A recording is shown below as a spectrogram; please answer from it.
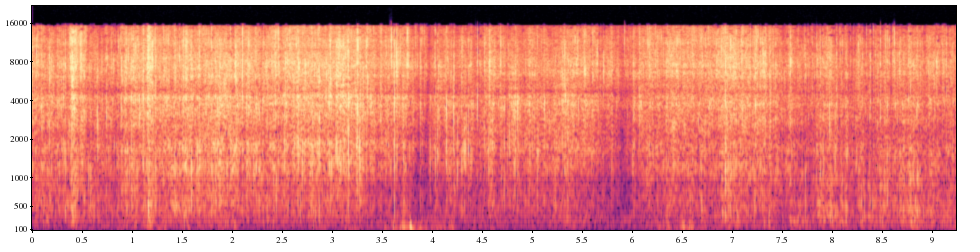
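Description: Shiny red metallic foil gift wrap, crushed into a small ball, is squeezed and crinkled between both hands. It makes a steady, dense crackling crinkle that is bright and high, with fast irregular snaps and almost no low end.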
